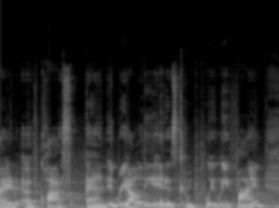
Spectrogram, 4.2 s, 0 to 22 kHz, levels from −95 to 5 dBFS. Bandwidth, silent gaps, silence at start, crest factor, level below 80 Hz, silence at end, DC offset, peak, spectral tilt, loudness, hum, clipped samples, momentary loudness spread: 15 kHz; none; 0 s; 16 dB; -66 dBFS; 0 s; under 0.1%; -14 dBFS; -5 dB/octave; -28 LUFS; none; under 0.1%; 5 LU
